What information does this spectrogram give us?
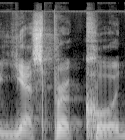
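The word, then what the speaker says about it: Jesper Kyd: And then I'm going to tell you about Jesper Kid, or Jesper Kud, if you want to pronounce it properly.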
